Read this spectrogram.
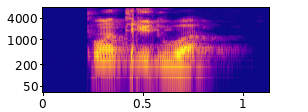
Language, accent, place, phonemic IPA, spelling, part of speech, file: French, France, Lyon, /pwɛ̃.te dy dwa/, pointer du doigt, verb, LL-Q150 (fra)-pointer du doigt.wav
- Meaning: to point out, to indicate; to point at; to point the finger at, to blame, to accuse, to incriminate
